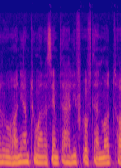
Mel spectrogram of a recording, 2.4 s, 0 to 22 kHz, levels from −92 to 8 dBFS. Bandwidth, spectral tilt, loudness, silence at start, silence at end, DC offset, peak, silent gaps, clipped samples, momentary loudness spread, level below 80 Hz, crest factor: 13.5 kHz; -8 dB/octave; -25 LUFS; 0 s; 0 s; under 0.1%; -12 dBFS; none; under 0.1%; 4 LU; -58 dBFS; 12 dB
